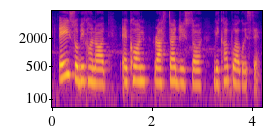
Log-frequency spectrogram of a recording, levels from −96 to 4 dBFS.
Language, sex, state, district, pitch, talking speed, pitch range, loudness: Assamese, female, Assam, Kamrup Metropolitan, 235 Hz, 115 wpm, 220-245 Hz, -18 LUFS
